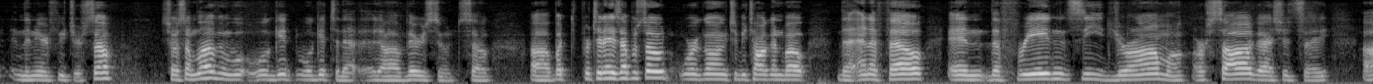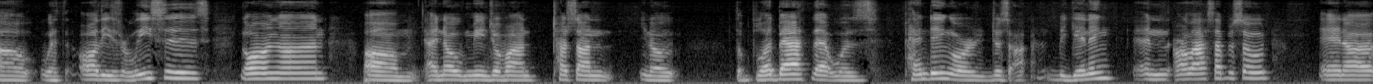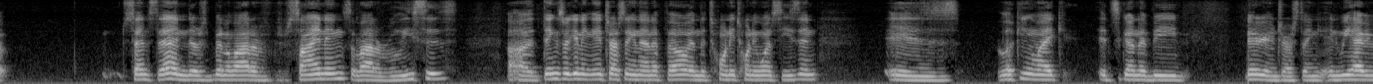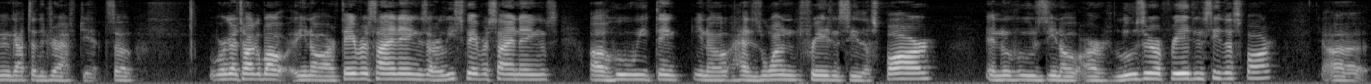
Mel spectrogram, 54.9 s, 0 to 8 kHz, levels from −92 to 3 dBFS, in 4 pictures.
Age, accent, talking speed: 20-39, American, 170 wpm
